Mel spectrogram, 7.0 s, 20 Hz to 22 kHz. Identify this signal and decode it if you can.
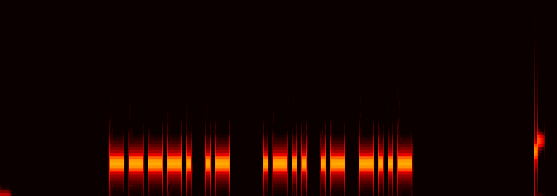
Morse code, heard as a keyed tone, about 20 wpm, 700 Hz. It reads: 9A LAX
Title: Field Day Exchanges Encore - 20wpm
